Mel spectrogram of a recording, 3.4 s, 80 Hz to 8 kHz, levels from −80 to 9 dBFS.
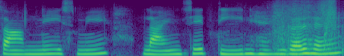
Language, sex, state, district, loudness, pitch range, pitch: Hindi, female, Uttar Pradesh, Lucknow, -17 LUFS, 205-220 Hz, 210 Hz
